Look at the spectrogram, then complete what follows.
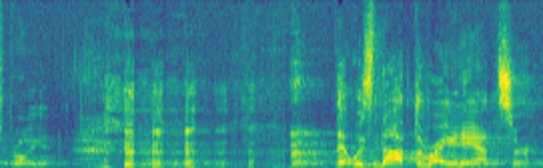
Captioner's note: laughing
